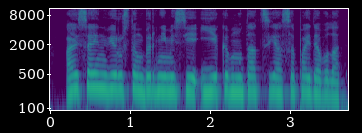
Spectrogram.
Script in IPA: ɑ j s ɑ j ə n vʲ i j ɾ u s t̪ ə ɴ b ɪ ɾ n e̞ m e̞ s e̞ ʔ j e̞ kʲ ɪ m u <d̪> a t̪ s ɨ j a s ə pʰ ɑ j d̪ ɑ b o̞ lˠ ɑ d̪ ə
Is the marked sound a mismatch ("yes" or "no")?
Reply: yes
